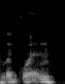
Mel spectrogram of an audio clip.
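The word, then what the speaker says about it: Le Guin: Leguin. Legin.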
